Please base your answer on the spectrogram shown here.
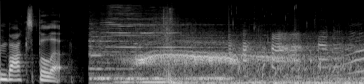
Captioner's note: person screaming; scary music; voice 2 evil laughing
